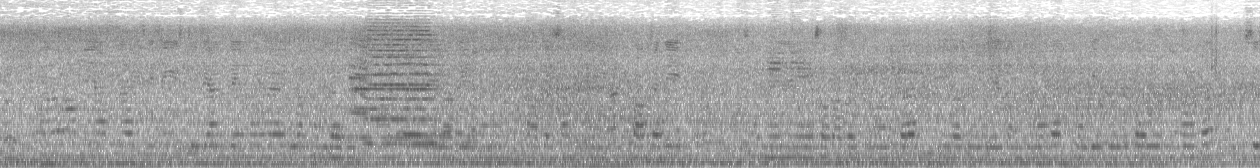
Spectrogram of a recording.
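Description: A vehicle horn sounds once, briefly, about three and a half seconds in, over a steady low traffic rumble.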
